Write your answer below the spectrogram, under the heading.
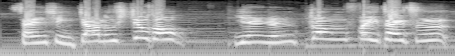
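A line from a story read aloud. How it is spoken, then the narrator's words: Shout. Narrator (Chinese): 有人大喊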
